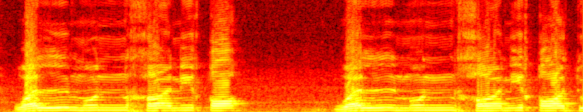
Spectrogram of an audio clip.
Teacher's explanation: الخاء مفخمة والقاف مفخمة، مرتبتهما الثانية مفتوحة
